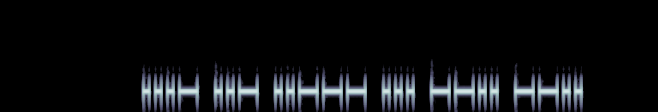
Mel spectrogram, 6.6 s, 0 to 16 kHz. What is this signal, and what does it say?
Morse code, heard as a keyed tone, about 20 wpm, 700 Hz. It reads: VU2SZZ
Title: DXCC-100 Call Signs - 6 Characters - 20wpm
